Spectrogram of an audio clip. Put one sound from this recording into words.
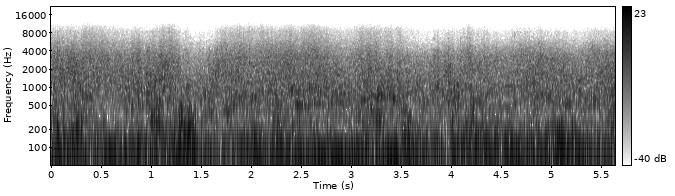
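Water rushes and splashes loudly close by.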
